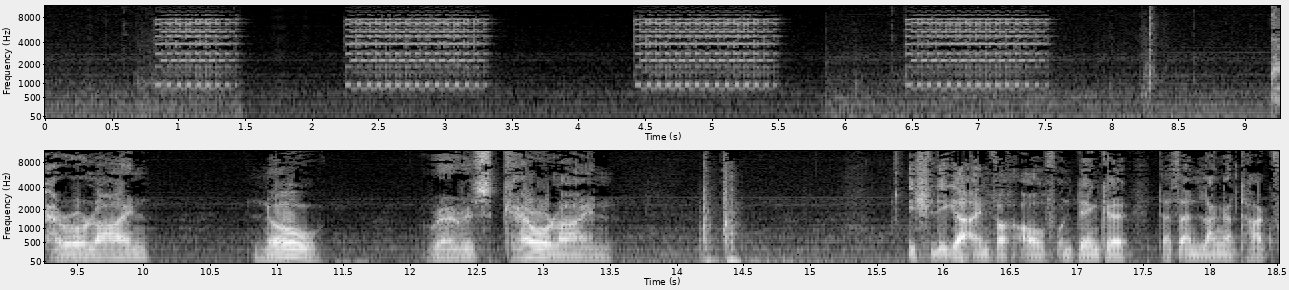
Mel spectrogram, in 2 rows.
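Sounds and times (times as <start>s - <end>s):
telephone ringing: 0.8s - 1.6s, 2.2s - 3.4s, 4.4s - 5.6s, 6.4s - 7.6s
speech: 9.4s - 10.1s, 10.8s - 11.4s, 12.1s - 13.6s, 15.7s - 18.5s.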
